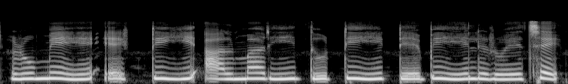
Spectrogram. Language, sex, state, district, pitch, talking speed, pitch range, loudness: Bengali, female, West Bengal, Cooch Behar, 255 Hz, 65 wpm, 250-270 Hz, -11 LUFS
